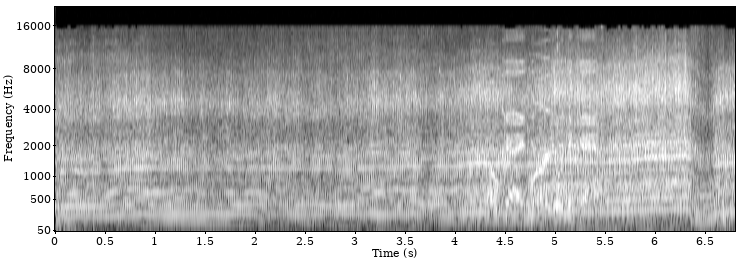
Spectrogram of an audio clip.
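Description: A race car engine drones steadily at high revs, dipping briefly near the end.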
